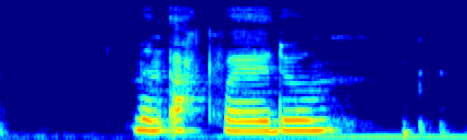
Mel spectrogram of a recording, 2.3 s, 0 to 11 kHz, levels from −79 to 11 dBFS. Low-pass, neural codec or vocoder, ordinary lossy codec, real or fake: 9.9 kHz; none; AAC, 64 kbps; real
